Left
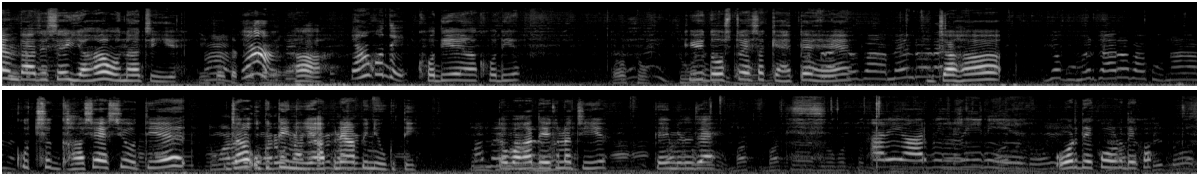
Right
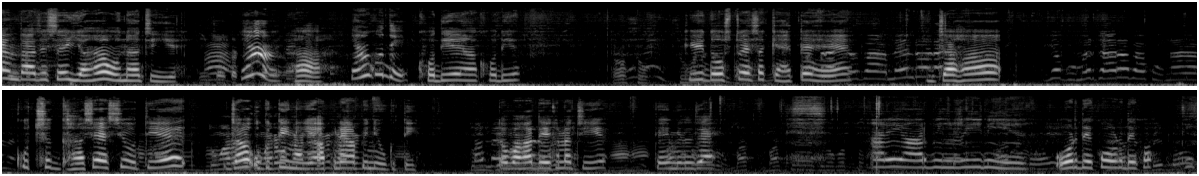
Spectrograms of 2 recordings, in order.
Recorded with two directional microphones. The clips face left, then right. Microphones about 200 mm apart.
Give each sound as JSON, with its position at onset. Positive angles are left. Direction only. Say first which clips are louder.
{"t": 0.0, "sound": "a woman's voice", "louder": "even", "side_deg": 0}
{"t": 2.0, "sound": "speech", "louder": "left 3 dB", "side_deg": 40}
{"t": 2.4, "sound": "speech", "louder": "right 5 dB", "side_deg": -30}
{"t": 2.9, "sound": "a woman's voice", "louder": "even", "side_deg": -10}
{"t": 3.4, "sound": "speech", "louder": "right 4 dB", "side_deg": -25}
{"t": 4.2, "sound": "a woman's voice", "louder": "right 3 dB", "side_deg": -15}
{"t": 6.1, "sound": "speech", "louder": "left 5 dB", "side_deg": 30}
{"t": 6.8, "sound": "a woman's voice", "louder": "right 2 dB", "side_deg": -10}
{"t": 12.1, "sound": "a woman's voice", "louder": "right 1 dB", "side_deg": -10}
{"t": 19.8, "sound": "speech", "louder": "left 3 dB", "side_deg": -25}
{"t": 22.5, "sound": "a woman's voice", "louder": "right 2 dB", "side_deg": -10}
